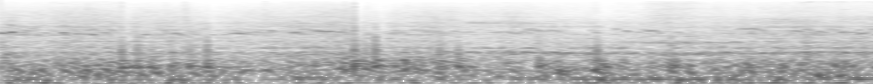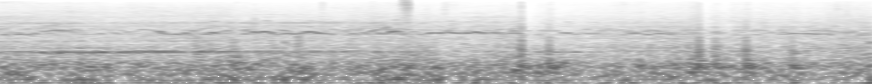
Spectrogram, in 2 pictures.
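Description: Electric commuter train running at speed, heard from inside the front car: a steady rumble of wheels on rail with a few faint clicks and a faint wavering whine.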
